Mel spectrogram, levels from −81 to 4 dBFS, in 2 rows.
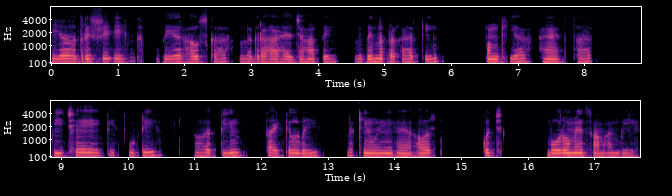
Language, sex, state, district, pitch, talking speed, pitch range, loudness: Hindi, male, Uttar Pradesh, Deoria, 155 Hz, 110 wpm, 150-165 Hz, -28 LUFS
